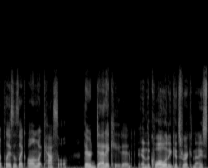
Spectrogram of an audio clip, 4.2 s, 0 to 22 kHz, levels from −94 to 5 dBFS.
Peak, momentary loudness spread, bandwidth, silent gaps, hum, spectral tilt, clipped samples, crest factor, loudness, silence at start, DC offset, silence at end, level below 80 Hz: -14 dBFS; 13 LU; 13 kHz; none; none; -5.5 dB/octave; under 0.1%; 18 dB; -34 LUFS; 0 s; under 0.1%; 0.05 s; -50 dBFS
